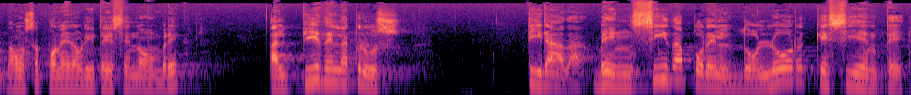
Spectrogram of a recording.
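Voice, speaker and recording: Mexican priest preaching in an echoing hall. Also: male voice, fairly high pitch, mellow. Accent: Mexican Spanish. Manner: dramatic storytelling preaching. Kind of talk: sermon. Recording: long hall reverb.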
